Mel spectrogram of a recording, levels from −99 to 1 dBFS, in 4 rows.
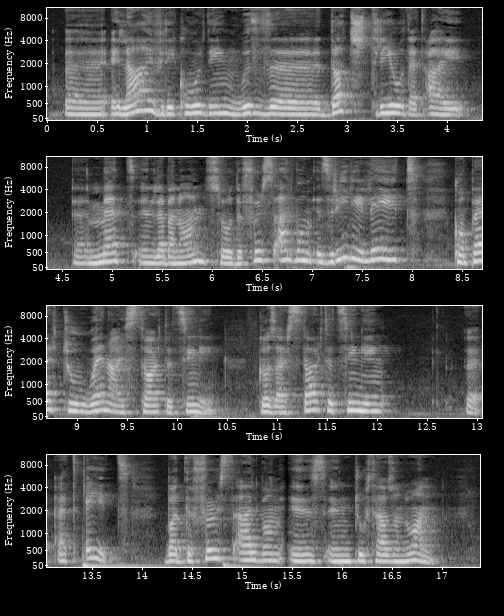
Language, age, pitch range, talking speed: English, 40-59, 185-235 Hz, 140 wpm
